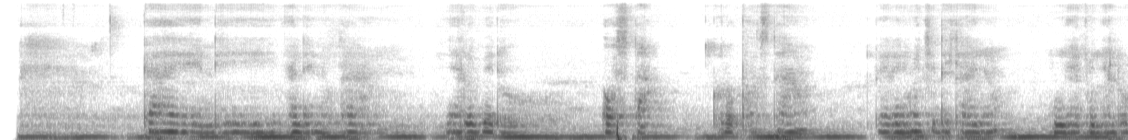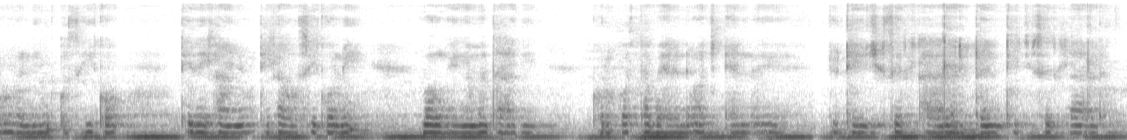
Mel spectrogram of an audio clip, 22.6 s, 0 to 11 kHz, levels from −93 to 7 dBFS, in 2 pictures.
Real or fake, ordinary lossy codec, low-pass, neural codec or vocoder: fake; AAC, 64 kbps; 9.9 kHz; vocoder, 22.05 kHz, 80 mel bands, Vocos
